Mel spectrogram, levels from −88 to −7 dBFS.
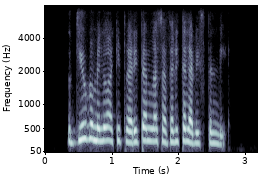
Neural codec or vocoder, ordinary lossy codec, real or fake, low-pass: codec, 16 kHz, 1.1 kbps, Voila-Tokenizer; Opus, 16 kbps; fake; 7.2 kHz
